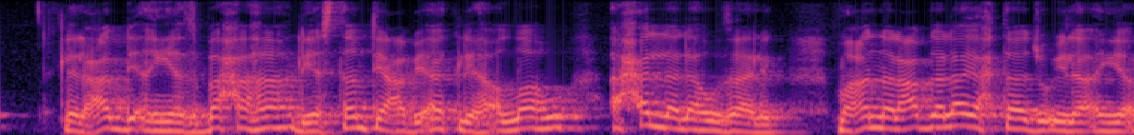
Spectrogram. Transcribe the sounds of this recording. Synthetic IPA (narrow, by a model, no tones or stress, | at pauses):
lɪlʕab̚d̪ʔanjaðbaħaɦalɪjast̪amt̪ɪʕabɪʔaklɪha̰ʔɑlˤːɑːhʔaħalːalahʊðaːlɪk | maʕʔanːalʕab̚d̪alaːjaħt̪aːd͡ʒʔɪlaʔanjaʔ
